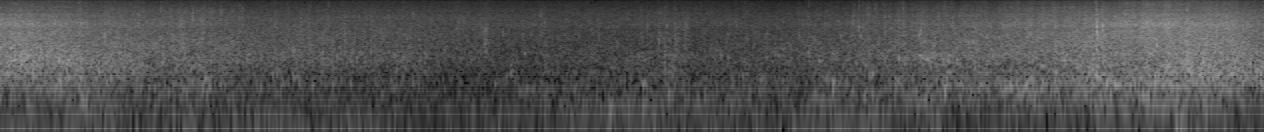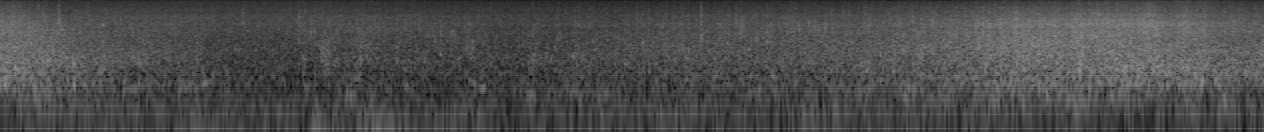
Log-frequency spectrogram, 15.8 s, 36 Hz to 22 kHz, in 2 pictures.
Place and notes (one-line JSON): {"title": "Jizanmilek, Koto island - Sound of the waves", "date": "2014-10-29 13:31:00", "description": "Sound of the waves\nZoom H6 +Rode NT4", "latitude": "22.06", "longitude": "121.57", "altitude": "9", "timezone": "Asia/Taipei"}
